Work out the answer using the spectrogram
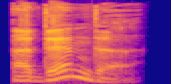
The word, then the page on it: addenda: British English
